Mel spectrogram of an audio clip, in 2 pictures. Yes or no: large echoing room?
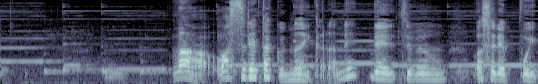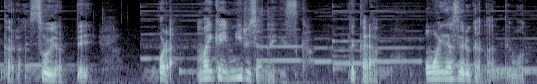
no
